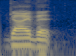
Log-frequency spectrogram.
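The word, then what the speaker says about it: Geivett: How do you say it? Grevitt? – Guyvett. – Guyvett, that's it.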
